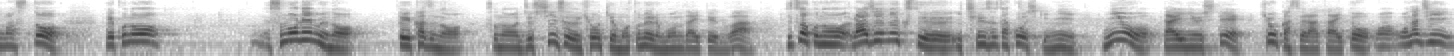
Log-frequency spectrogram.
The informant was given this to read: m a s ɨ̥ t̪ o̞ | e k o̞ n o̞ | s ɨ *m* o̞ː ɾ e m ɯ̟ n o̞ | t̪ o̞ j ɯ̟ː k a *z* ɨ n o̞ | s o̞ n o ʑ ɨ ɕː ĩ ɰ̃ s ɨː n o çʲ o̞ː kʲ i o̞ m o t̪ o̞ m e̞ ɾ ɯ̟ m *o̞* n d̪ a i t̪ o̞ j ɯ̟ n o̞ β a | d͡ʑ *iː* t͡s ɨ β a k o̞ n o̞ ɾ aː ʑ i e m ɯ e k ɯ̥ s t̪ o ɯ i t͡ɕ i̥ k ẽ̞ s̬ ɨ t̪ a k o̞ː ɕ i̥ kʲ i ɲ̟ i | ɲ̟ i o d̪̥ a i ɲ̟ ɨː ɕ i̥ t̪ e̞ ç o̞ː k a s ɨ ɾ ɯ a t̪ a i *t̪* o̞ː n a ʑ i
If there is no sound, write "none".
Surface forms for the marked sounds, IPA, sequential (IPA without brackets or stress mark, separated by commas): m, z, õ̞, i, t̪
